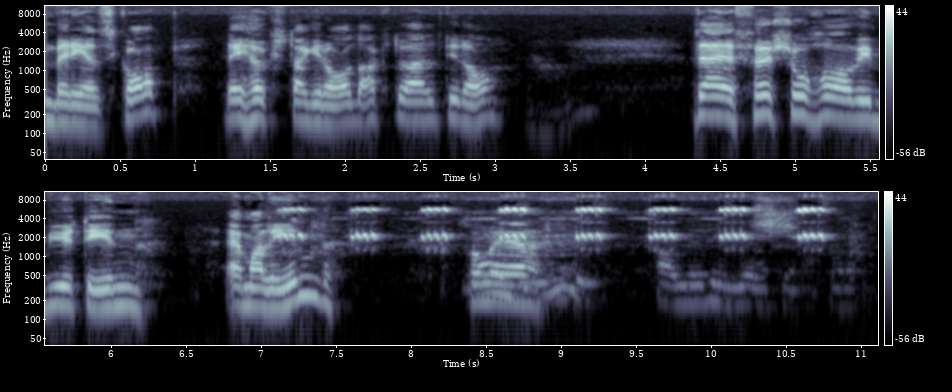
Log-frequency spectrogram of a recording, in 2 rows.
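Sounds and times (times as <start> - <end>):
speech: 0.0 - 3.1, 4.3 - 7.6, 8.4 - 9.1
grasshopper-like chirping: 7.0 - 10.9.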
